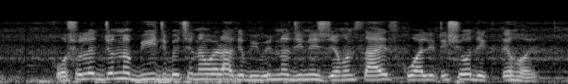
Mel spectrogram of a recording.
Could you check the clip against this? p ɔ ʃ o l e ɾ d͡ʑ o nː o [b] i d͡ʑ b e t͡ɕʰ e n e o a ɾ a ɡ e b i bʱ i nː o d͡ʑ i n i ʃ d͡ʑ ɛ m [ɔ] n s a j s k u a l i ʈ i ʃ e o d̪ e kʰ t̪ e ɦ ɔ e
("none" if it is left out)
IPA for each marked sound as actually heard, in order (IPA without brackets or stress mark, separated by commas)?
b, o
